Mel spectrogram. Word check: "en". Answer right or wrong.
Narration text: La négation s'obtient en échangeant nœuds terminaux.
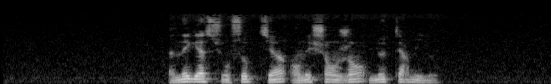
right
